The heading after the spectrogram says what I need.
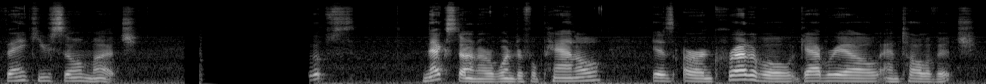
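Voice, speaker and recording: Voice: medium pitch, slow pace, pauses often, fairly bright tone. A panel moderator who thanks and affirms each speaker with effusive praise.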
